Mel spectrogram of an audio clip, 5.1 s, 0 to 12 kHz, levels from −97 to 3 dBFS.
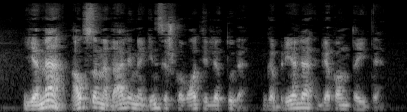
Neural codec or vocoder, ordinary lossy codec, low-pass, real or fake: none; AAC, 32 kbps; 10.8 kHz; real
